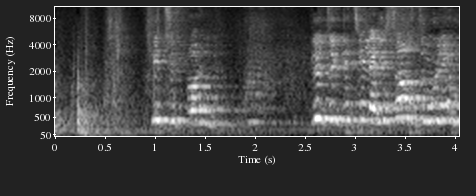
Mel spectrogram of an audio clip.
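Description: A woman speaks loudly.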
